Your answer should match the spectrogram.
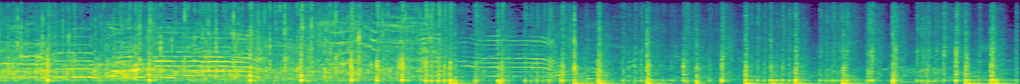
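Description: Marching band playing: woodwinds and brass carry a sustained melody. About halfway through the horns drop out and the drumline takes over with a cadence of drum strikes and sharp clicks.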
